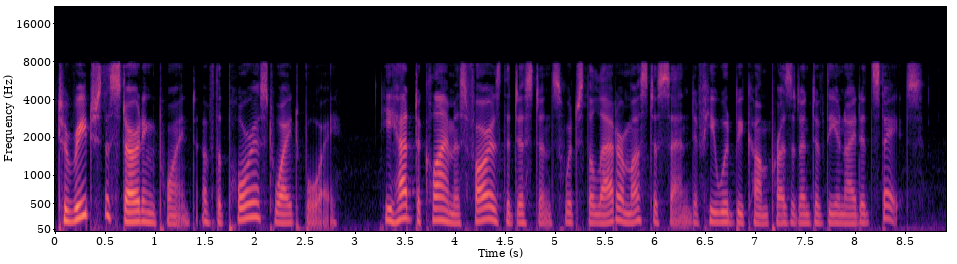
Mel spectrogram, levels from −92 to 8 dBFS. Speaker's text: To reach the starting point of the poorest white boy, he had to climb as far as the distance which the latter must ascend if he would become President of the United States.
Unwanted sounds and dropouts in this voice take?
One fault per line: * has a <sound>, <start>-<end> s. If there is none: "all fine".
all fine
